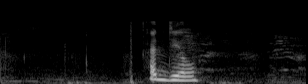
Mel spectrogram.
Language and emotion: Russian, neutral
